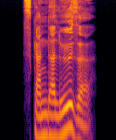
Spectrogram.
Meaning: inflection of skandalös: 1. strong/mixed nominative/accusative feminine singular 2. strong nominative/accusative plural 3. weak nominative all-gender singular
- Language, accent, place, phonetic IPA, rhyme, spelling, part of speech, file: German, Germany, Berlin, [skandaˈløːzə], -øːzə, skandalöse, adjective, De-skandalöse.ogg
